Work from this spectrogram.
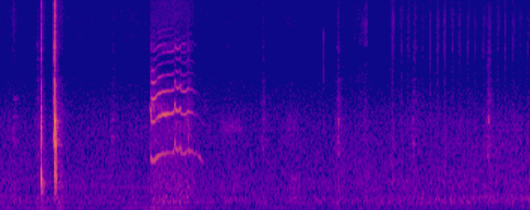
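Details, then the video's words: House cat giving one short meow indoors, a brief nasal call rising then falling, preceded by two sharp clicks or taps and followed by near silence with faint small room noises. "Hina maullando"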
